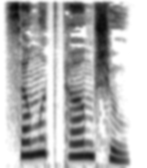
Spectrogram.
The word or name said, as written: ಸಮುತ್ಥಾಂಶು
